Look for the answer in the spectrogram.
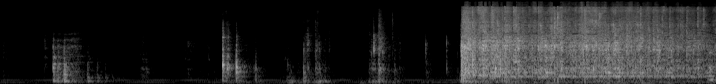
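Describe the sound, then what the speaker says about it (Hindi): Green cardamom pods and black peppercorns for biryani masala rattle and clink in a grinder jar in short bursts, then the grinder roars into a loud, steady whir. "और इन्हें अच्छी तरह से आप पीस लीजिए।"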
